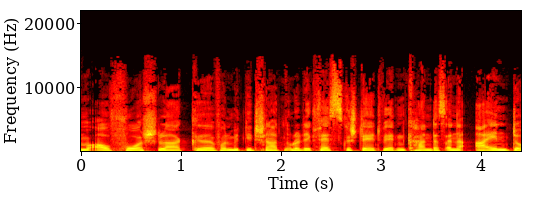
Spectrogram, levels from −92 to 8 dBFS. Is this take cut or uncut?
cut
